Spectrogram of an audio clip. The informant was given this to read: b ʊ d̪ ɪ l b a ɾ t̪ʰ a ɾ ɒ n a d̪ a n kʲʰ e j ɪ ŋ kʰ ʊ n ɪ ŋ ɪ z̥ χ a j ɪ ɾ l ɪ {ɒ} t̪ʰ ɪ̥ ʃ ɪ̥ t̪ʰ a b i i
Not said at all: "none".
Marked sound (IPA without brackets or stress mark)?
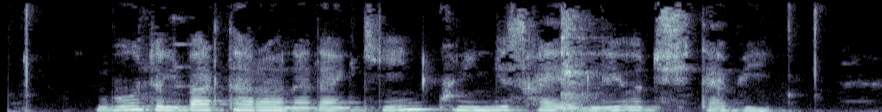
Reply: o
